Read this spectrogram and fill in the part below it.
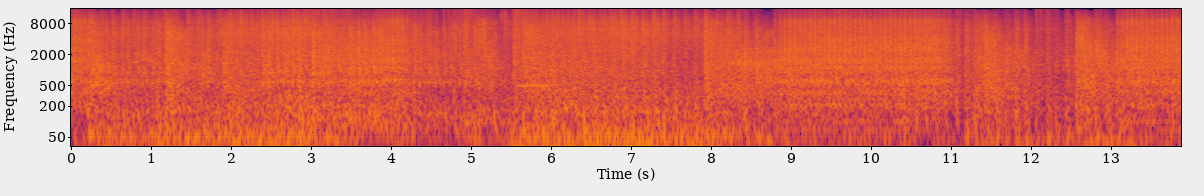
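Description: Explosions boom and rumble throughout.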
